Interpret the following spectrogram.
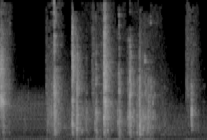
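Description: Typing on a computer keyboard: a quick run of key clicks through the first second and a half and another click near the end, over soft background music.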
